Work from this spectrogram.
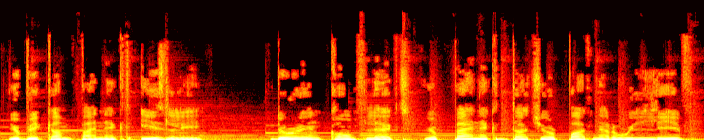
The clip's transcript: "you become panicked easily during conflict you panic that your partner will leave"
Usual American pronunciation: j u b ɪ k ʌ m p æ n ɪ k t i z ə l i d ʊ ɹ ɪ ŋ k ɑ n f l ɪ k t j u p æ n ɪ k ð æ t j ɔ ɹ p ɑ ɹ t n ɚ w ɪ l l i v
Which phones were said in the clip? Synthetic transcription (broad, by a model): j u b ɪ k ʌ m p æ n ɪ k t i z ə l i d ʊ ɹ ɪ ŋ k ɑ n f l ɪ k t j u p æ n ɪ k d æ t j ɔ ɹ p ɑ ɹ t n ɚ w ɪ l l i v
